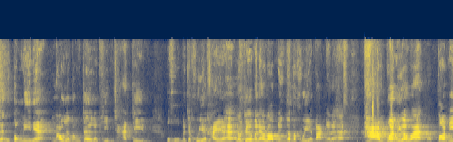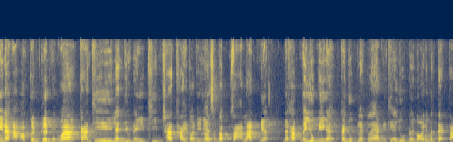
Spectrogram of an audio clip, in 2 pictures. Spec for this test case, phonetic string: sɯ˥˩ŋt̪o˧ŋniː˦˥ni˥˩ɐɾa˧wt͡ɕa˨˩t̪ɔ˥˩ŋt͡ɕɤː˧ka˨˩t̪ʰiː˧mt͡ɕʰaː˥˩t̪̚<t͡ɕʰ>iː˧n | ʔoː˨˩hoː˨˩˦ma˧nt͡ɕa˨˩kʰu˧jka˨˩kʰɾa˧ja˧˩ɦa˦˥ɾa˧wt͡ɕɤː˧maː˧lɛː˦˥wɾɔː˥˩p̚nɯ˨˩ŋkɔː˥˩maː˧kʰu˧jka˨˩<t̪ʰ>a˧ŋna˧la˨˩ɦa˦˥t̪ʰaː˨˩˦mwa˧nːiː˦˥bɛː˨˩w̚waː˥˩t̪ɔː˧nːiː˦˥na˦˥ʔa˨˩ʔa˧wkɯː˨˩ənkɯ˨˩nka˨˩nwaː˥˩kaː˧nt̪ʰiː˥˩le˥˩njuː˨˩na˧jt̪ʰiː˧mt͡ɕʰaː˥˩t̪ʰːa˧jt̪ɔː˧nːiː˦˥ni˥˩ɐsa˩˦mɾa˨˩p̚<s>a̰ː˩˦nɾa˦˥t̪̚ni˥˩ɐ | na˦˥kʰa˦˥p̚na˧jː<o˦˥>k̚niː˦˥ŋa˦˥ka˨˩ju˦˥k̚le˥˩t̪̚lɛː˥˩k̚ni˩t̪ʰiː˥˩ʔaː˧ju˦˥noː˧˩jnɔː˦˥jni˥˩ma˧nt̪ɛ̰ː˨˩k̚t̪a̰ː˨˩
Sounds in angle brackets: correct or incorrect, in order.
incorrect: t͡ɕ, incorrect: t̪, correct, incorrect: u˦˥

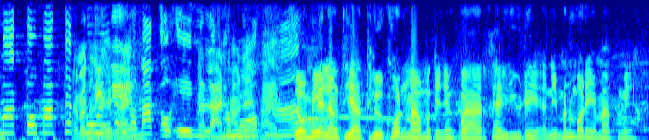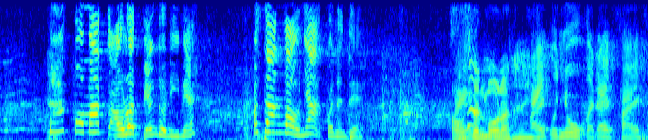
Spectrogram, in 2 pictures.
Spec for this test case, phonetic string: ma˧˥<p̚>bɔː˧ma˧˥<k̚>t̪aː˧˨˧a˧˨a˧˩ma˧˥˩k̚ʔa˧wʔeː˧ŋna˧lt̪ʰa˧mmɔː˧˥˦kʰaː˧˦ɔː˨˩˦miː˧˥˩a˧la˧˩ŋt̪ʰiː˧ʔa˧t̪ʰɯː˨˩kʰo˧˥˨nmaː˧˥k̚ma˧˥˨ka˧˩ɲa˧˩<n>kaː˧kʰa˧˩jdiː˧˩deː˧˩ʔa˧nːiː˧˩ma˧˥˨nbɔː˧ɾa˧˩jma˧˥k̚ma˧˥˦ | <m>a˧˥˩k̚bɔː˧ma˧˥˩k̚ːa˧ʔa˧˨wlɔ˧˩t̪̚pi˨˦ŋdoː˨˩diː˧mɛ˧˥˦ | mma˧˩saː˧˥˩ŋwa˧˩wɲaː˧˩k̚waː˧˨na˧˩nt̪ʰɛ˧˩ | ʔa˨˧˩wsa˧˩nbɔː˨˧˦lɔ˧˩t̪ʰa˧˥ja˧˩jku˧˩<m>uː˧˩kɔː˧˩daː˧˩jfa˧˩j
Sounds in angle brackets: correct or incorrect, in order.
incorrect: k̚, correct, incorrect: ŋ, correct, incorrect: ɲ

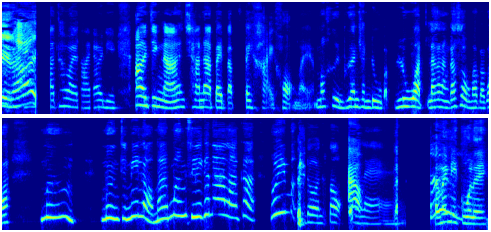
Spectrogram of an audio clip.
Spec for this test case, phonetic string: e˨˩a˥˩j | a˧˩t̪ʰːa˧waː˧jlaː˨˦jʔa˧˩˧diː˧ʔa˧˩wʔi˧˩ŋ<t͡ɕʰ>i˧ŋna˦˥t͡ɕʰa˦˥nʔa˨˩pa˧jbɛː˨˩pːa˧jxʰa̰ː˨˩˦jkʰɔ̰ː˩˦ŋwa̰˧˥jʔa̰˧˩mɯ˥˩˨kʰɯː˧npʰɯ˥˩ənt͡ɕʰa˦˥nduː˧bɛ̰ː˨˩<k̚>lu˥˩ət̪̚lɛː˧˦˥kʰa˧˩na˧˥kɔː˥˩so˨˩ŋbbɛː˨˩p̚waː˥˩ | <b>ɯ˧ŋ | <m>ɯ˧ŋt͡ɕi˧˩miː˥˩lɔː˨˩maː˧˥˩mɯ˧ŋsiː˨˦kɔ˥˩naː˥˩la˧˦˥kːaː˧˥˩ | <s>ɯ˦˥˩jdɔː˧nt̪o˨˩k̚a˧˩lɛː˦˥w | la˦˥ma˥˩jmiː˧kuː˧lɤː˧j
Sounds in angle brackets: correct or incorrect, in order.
incorrect: t͡ɕ, incorrect: p̚, incorrect: m, correct, incorrect: h

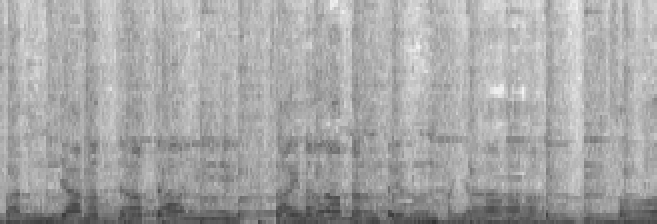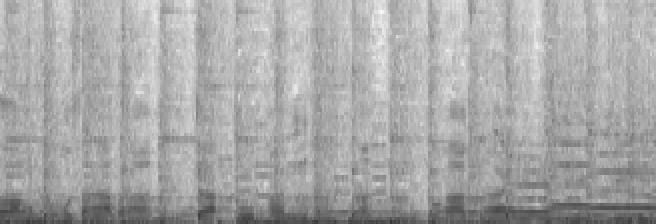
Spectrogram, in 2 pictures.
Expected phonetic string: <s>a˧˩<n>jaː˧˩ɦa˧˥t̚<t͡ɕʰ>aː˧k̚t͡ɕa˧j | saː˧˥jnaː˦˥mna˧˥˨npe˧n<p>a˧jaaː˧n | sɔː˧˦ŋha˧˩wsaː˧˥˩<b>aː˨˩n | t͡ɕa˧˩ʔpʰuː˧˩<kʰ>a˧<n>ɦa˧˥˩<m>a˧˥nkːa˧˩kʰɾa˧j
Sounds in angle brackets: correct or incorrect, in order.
correct, correct, incorrect: t͡ɕ, incorrect: pʰ, correct, incorrect: pʰ, correct, correct

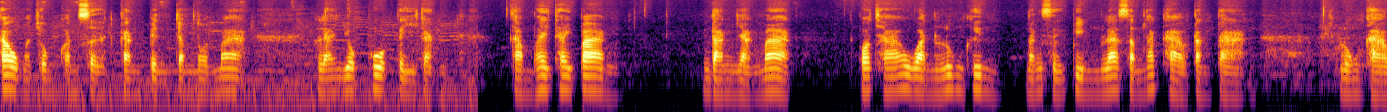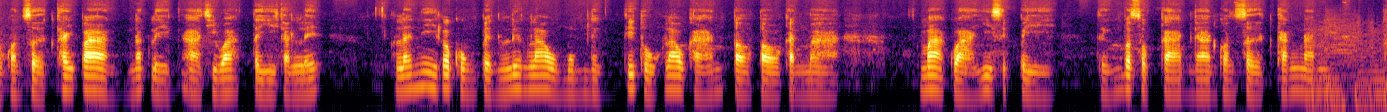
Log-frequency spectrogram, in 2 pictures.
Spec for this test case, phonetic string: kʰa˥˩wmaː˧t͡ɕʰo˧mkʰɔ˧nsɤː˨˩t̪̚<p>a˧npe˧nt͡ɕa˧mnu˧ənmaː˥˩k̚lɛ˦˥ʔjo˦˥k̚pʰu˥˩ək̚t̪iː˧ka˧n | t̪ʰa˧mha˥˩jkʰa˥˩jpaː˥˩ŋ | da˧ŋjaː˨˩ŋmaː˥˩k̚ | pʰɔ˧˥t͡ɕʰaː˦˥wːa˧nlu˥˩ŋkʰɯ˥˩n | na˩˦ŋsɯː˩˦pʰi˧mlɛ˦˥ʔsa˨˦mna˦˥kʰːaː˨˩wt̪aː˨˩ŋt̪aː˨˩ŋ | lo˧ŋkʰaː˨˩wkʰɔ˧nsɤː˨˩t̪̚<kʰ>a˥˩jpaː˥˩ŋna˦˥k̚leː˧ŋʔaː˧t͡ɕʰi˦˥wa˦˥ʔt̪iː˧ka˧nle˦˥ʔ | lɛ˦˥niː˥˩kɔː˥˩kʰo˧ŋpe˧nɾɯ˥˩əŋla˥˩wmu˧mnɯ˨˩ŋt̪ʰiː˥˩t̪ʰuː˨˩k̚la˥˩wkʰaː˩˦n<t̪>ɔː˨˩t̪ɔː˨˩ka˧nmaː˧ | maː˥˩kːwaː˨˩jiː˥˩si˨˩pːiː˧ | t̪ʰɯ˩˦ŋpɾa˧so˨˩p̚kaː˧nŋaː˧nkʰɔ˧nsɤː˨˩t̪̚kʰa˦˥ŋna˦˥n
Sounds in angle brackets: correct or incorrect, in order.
incorrect: k, correct, correct

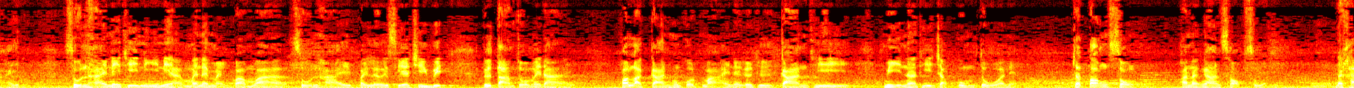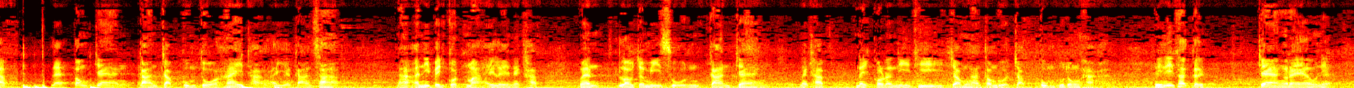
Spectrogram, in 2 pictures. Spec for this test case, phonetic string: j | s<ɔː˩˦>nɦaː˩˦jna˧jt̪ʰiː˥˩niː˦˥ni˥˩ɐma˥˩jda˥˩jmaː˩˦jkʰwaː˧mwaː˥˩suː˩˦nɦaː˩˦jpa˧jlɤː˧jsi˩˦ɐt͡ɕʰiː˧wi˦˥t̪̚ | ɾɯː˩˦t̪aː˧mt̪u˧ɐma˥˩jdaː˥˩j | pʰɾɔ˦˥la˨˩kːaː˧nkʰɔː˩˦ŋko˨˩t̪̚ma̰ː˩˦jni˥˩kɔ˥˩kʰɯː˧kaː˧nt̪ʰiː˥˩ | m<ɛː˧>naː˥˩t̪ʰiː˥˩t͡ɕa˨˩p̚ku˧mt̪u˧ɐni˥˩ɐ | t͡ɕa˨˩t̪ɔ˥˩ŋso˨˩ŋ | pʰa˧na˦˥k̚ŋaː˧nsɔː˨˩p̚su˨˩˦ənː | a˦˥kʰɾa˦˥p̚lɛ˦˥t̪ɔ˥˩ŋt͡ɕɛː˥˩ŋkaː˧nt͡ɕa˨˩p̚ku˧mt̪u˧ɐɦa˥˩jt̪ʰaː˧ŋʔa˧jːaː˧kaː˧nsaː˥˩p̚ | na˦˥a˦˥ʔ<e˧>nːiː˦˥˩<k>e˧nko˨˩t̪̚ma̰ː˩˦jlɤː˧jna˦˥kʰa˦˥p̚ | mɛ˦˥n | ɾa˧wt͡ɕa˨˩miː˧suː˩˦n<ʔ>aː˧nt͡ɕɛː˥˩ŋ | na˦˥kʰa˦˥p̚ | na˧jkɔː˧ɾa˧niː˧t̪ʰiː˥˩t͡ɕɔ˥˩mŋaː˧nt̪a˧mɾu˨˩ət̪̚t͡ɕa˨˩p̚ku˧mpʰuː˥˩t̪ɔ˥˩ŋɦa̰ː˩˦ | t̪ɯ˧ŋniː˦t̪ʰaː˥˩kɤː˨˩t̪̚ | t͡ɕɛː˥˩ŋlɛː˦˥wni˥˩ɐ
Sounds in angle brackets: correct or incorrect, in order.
incorrect: uː˩˦, incorrect: iː˧, incorrect: a˧, incorrect: p, incorrect: k

